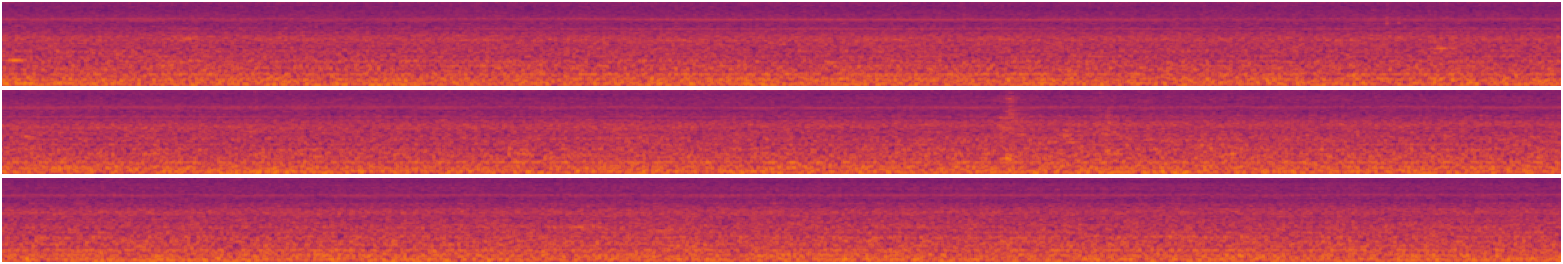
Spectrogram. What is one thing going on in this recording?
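An airliner's engines drone steadily inside the cabin in flight.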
